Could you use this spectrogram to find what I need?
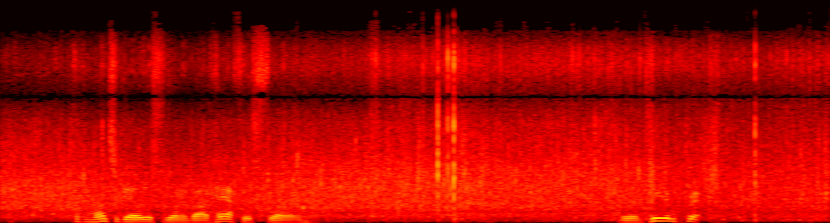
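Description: A stream rushes and gurgles over rocks outdoors.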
